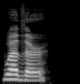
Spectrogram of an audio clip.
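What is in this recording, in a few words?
"weather", English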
